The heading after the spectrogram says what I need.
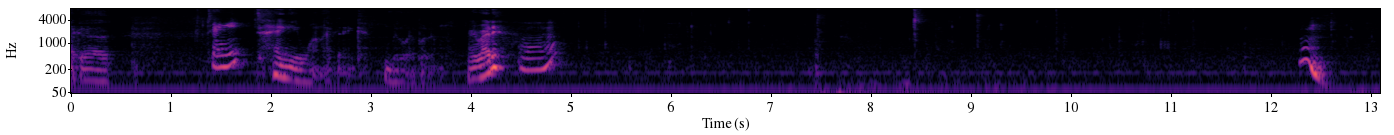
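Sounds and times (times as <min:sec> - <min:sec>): chewing chicken wings: 0:04.9 - 0:13.0
wet mouth clicks and smacks: 0:08.3 - 0:09.4
person humming mm: 0:12.2 - 0:12.7.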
